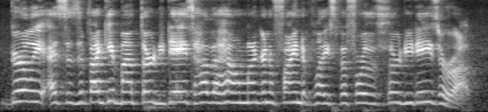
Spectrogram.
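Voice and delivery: high, hurried, exasperated protest. Retold or imitated. Renter retorts about the thirty-day deadline, exasperated.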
